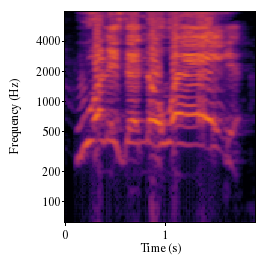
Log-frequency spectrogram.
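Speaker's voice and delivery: high, loud exasperated yell; frustrated shout. Real, not acted. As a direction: yell at them to move. Yelling at Sims blocking wedding.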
